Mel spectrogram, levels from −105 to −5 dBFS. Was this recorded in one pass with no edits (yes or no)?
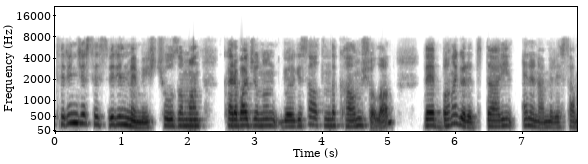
yes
